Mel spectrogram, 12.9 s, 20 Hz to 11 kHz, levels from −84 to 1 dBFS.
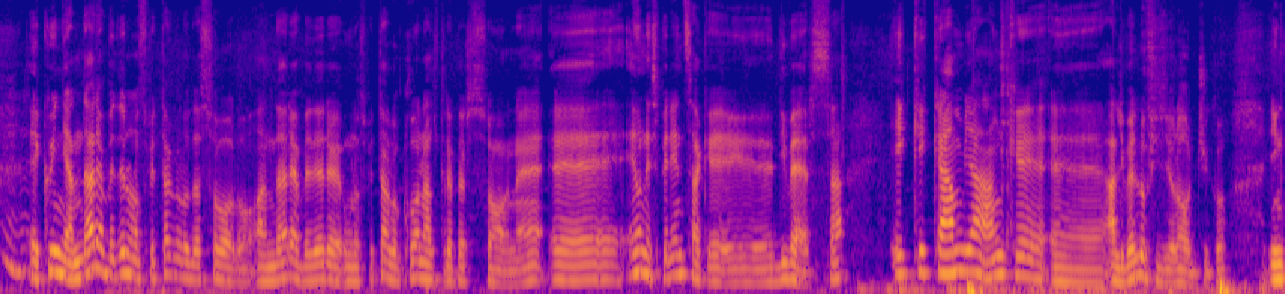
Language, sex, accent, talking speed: Italian, male, native, 150 wpm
